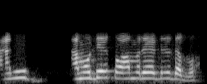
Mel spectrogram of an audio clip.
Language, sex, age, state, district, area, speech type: Odia, female, 60+, Odisha, Angul, rural, conversation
